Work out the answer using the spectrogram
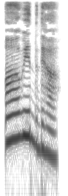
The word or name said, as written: ಆವಿದ್ಧ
